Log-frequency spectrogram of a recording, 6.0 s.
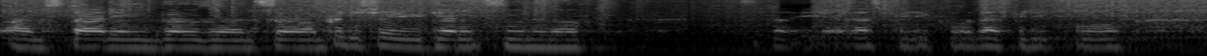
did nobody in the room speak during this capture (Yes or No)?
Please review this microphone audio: Yes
